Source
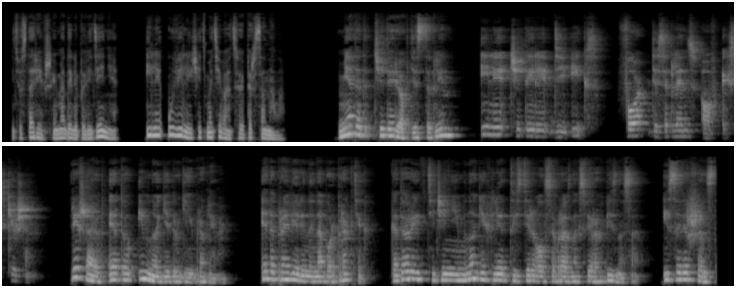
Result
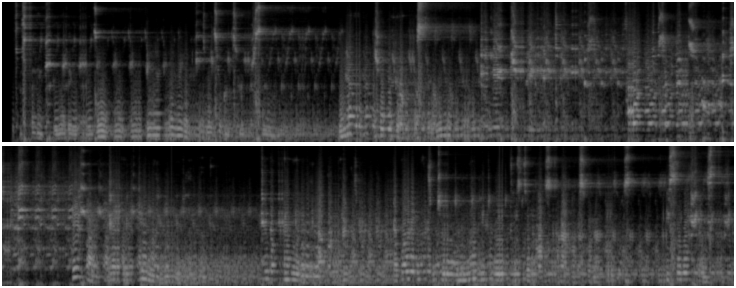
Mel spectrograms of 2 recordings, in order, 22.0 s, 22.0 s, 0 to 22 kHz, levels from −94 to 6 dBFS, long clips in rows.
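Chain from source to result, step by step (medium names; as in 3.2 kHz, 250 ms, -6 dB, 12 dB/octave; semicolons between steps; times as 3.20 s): expander on every frequency bin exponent 3; saturation -30.5 dBFS, distortion -13 dB; feedback echo behind a low-pass 250 ms, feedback 73%, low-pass 3.8 kHz, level -12 dB; half-wave rectifier; resonant low shelf 140 Hz +8.5 dB, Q 1.5; spectral gate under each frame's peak -10 dB weak; compression 1.5:1, threshold -57 dBFS, peak gain reduction 7 dB; tone controls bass -12 dB, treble +4 dB; two-slope reverb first 0.38 s, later 2.3 s, from -17 dB, DRR 8 dB; crackling interface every 0.82 s, samples 2048, repeat, from 0.35 s; three bands compressed up and down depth 40%; trim +15 dB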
